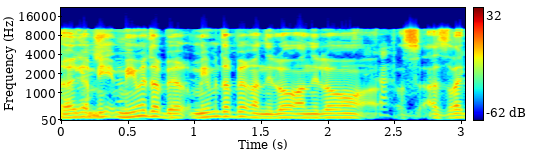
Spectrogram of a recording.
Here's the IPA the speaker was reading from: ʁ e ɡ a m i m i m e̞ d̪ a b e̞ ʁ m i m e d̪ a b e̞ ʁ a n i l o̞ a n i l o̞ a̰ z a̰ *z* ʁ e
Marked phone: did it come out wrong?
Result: no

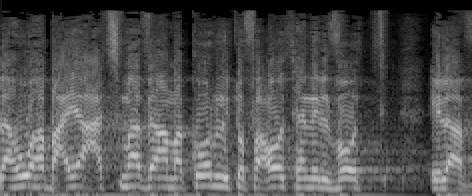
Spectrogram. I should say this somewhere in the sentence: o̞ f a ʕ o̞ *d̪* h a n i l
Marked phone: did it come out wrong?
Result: yes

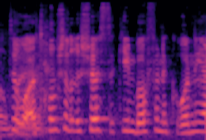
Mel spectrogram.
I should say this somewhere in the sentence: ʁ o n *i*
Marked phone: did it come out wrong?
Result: no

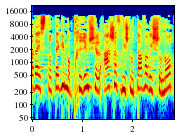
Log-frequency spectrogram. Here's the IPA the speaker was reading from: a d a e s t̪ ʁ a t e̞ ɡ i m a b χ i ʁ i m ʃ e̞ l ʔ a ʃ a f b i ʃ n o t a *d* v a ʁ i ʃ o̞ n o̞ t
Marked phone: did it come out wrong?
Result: yes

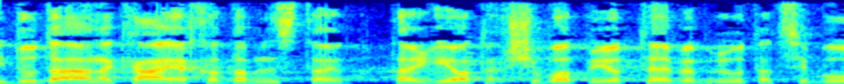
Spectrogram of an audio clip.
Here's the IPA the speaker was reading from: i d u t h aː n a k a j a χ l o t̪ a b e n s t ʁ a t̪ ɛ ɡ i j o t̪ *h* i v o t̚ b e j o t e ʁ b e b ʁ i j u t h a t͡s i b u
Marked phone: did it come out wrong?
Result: yes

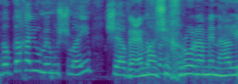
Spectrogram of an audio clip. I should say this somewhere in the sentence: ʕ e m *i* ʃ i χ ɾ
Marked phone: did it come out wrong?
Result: yes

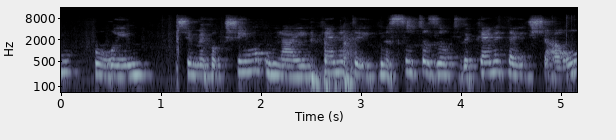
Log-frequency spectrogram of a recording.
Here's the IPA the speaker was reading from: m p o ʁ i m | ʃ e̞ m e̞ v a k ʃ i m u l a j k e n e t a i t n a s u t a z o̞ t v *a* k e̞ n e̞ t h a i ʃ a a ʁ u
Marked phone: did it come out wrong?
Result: yes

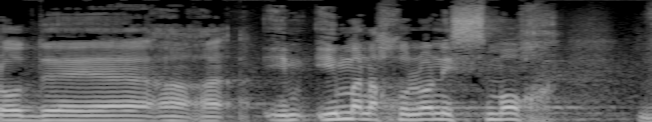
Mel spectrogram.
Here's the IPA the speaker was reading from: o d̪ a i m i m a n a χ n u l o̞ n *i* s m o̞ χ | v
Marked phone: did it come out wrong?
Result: no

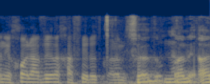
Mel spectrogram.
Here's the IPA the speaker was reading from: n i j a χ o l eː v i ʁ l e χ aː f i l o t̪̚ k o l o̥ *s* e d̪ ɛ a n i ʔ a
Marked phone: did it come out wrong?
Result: no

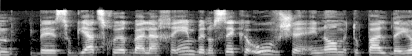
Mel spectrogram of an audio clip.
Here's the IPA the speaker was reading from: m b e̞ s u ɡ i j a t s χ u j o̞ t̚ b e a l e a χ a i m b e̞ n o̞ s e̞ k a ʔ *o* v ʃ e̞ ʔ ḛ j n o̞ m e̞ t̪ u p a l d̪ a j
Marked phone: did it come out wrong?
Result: yes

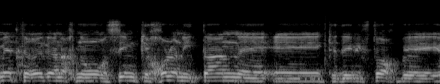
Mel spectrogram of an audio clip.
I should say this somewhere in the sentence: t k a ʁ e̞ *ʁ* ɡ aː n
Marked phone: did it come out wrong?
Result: yes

